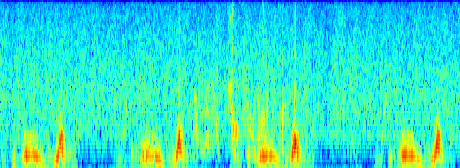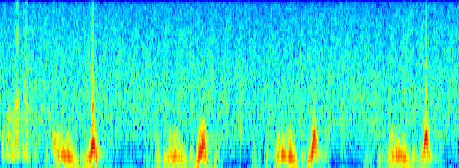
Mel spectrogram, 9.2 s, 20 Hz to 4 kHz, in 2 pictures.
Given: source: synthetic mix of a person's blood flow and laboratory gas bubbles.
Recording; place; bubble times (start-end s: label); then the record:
Doppler ultrasound of blood flow; precordium
1.91-2.19 s: bubbles
2.26-2.90 s: bubbles
4.60-4.92 s: bubbles
5.07-5.25 s: bubbles
From the record:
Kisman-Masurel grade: 221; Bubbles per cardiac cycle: several, 3 to 8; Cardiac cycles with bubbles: 10 to 50%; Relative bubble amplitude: barely perceptible (0.100 to 0.250); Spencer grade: 2 (many but less than half of the cardiac periods contain bubble signals, singularly or in groups); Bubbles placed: only in the low amplitude regions of the cardiac cycle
